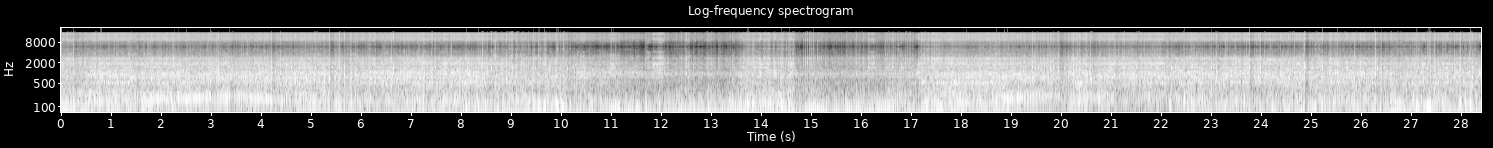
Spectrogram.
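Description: Polaris RZR 800 side-by-side's twin-cylinder engine running under way, climbing in pitch as it accelerates twice, with an eased-off stretch in the middle. It is heard from inside the open cab, with wind and tyre rumble over the engine.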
